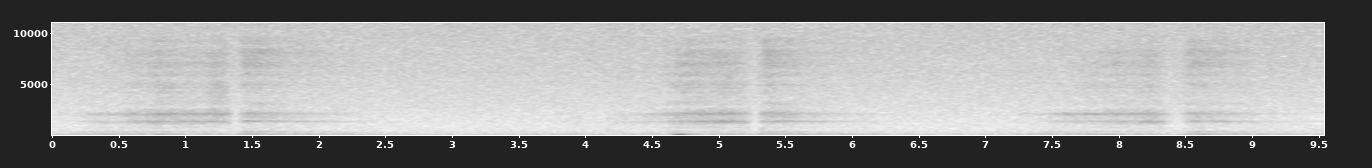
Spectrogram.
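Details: An elderly female Labrador Retriever asleep, breathing softly and evenly; three slow, breathy exhalations with a faint hiss arrive roughly every three and a half seconds against a quiet room hush.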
